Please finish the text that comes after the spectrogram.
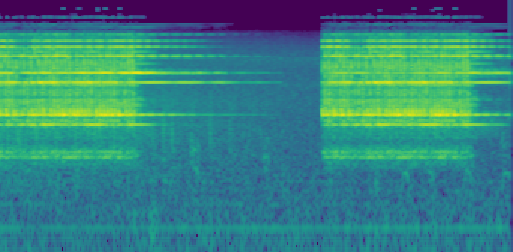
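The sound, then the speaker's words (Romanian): A loud, shrill telephone bell rings twice in long bursts, each about two seconds, separated by a quiet pause, insistent with no voices present, at a police station at night. “Deodată, telefonul a sunat ascuțit și tare la postul de poliție.”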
